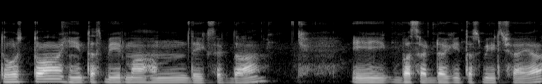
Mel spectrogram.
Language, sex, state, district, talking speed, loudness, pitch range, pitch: Garhwali, male, Uttarakhand, Tehri Garhwal, 155 wpm, -20 LUFS, 100-105 Hz, 105 Hz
